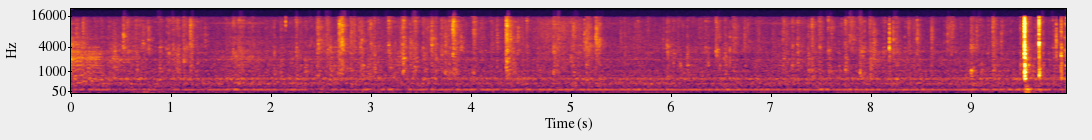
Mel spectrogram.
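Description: Faint, rapid keystrokes on a computer keyboard tick along over a steady low room hum during a programming lecture, with a couple of sharper clacks at the very end.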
